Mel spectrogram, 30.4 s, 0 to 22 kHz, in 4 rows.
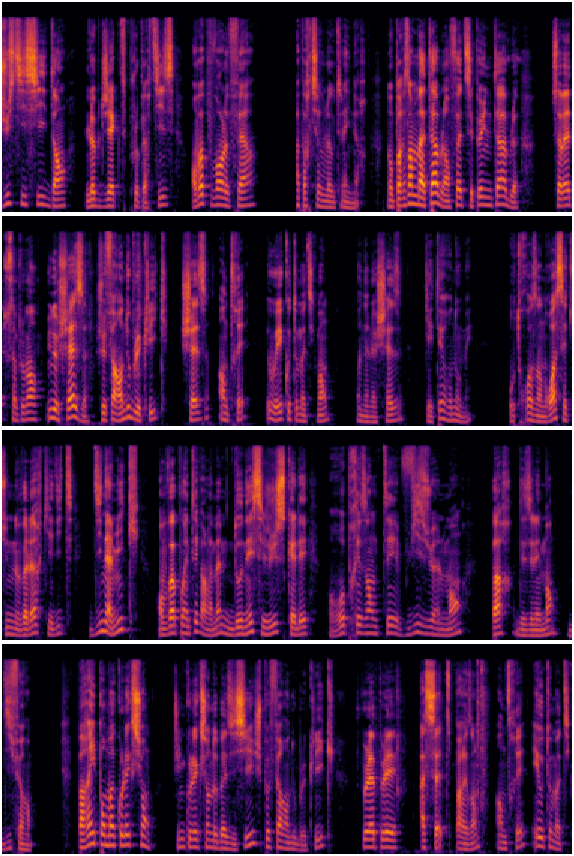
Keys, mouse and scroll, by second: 6.7 click, 6.8-9.3 drag, 24.1 click, 26.0 click, 26.1-28.1 drag, 28.1-29.1 right drag, 28.2 s.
